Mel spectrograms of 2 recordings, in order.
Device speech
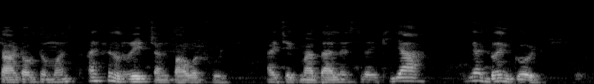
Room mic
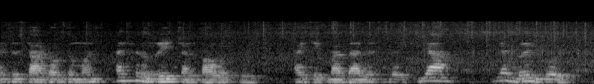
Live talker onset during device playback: none

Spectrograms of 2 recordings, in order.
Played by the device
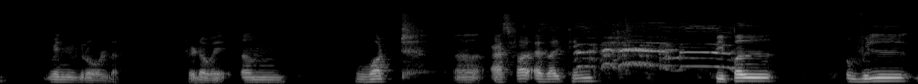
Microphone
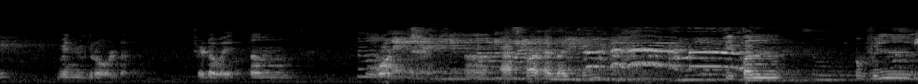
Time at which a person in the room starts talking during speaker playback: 3.5 s

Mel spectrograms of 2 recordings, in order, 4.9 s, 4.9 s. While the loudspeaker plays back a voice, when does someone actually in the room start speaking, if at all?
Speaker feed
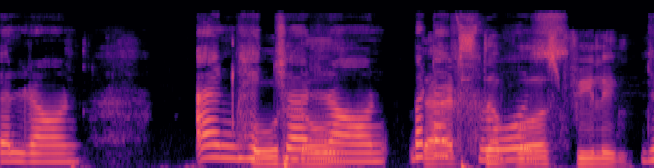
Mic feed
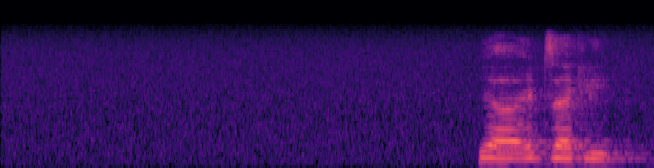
3.6 s

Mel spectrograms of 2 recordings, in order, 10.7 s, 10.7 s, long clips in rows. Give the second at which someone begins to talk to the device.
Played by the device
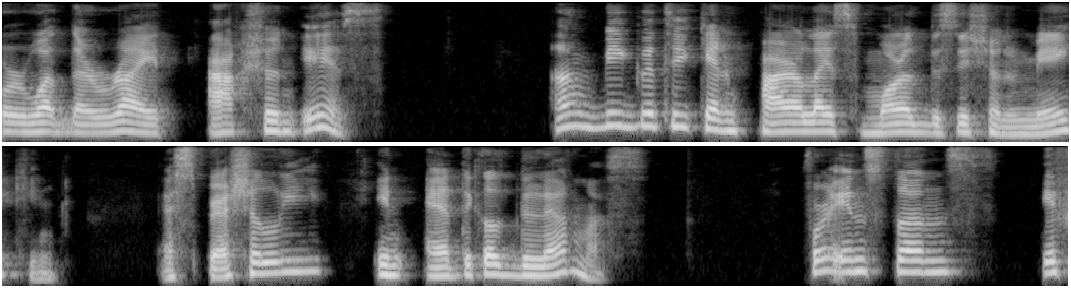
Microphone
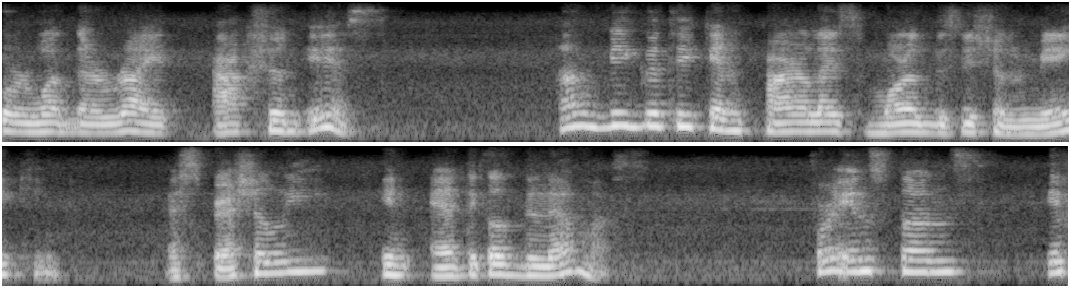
none

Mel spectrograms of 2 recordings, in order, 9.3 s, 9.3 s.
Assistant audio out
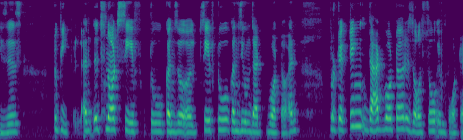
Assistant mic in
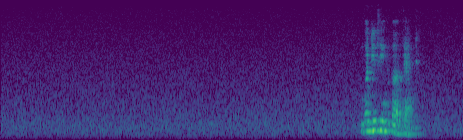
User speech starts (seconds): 7.2 s

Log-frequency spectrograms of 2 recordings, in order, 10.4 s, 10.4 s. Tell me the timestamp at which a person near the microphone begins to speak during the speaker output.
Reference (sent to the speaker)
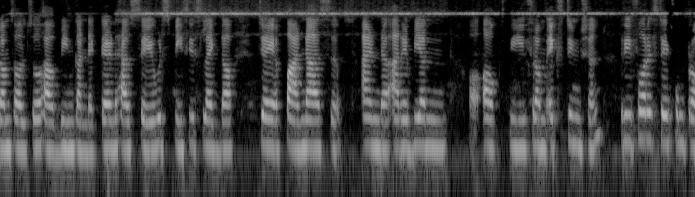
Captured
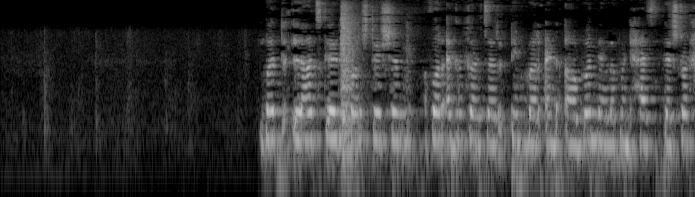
4.0 s

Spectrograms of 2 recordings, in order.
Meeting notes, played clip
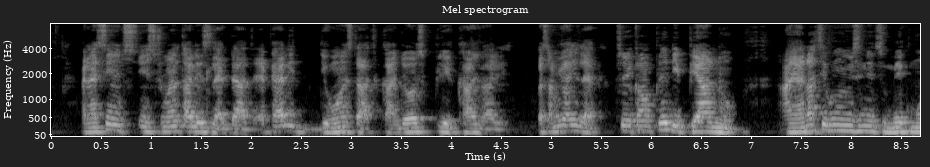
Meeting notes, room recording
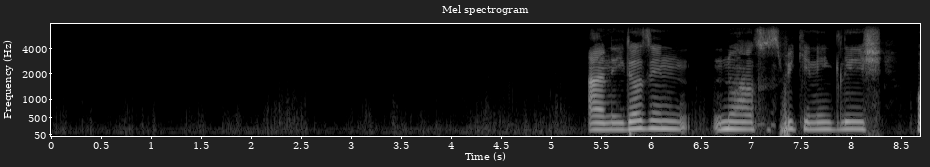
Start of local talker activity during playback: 5.4 s

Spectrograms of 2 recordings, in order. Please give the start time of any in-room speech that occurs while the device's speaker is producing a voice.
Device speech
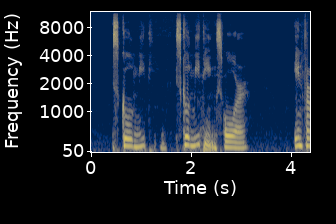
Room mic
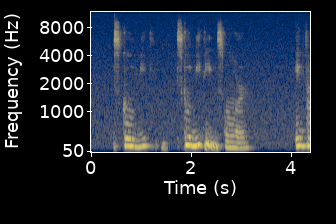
none

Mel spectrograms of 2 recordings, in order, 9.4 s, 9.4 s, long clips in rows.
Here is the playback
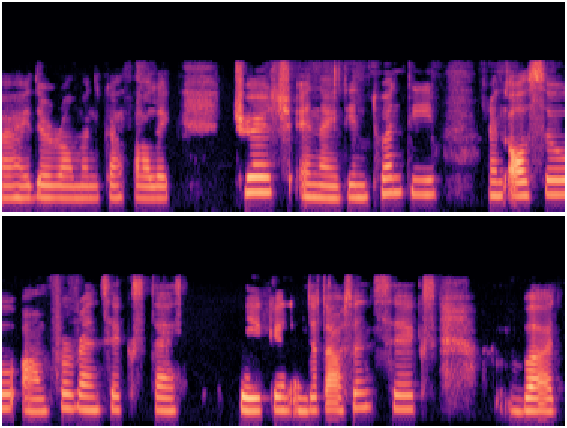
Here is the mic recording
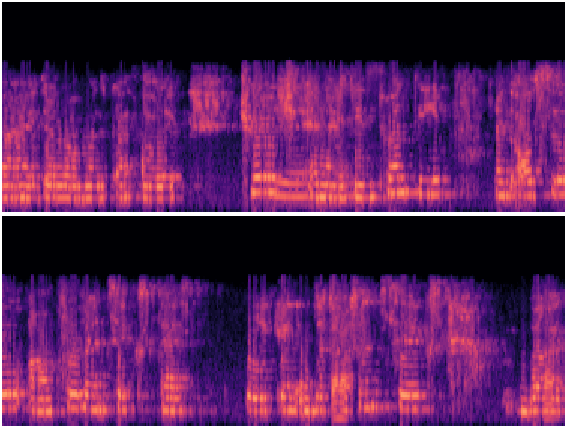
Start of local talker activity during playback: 2.2 s

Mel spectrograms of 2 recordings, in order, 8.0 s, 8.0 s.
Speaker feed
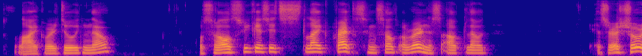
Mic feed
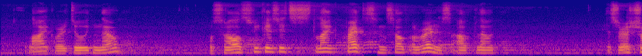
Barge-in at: none

